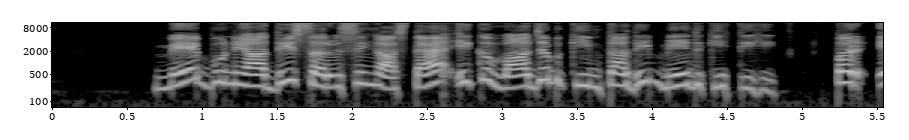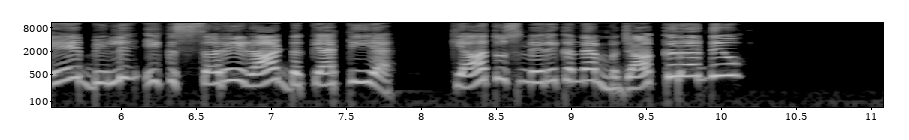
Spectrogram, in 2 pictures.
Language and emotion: Dogri, angry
